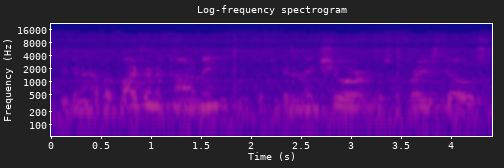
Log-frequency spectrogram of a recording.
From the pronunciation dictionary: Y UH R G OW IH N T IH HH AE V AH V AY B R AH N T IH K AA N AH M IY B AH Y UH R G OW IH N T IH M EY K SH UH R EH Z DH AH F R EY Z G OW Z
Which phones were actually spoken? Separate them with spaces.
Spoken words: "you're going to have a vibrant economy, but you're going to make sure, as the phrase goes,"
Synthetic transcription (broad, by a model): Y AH R G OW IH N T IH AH V AH V AY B R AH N IH K AA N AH M IY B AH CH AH R G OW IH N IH M EY K SH UH R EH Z DH AH F R EY Z G OW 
